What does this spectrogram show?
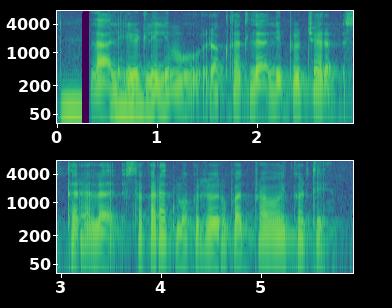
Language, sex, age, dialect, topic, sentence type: Marathi, male, 25-30, Northern Konkan, agriculture, statement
